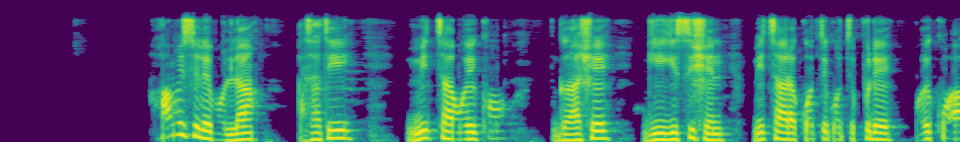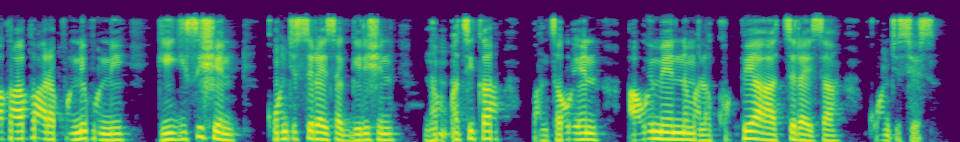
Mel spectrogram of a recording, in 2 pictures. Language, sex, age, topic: Gamo, female, 18-24, agriculture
